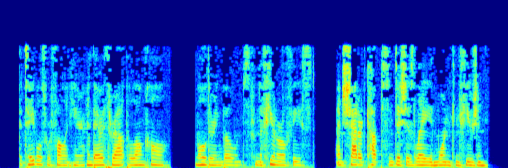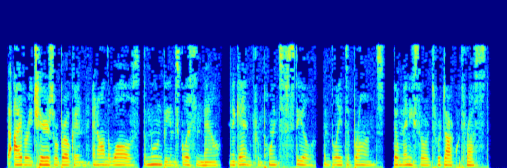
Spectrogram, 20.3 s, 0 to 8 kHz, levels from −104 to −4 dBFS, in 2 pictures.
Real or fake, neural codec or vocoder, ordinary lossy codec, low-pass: real; none; MP3, 24 kbps; 7.2 kHz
